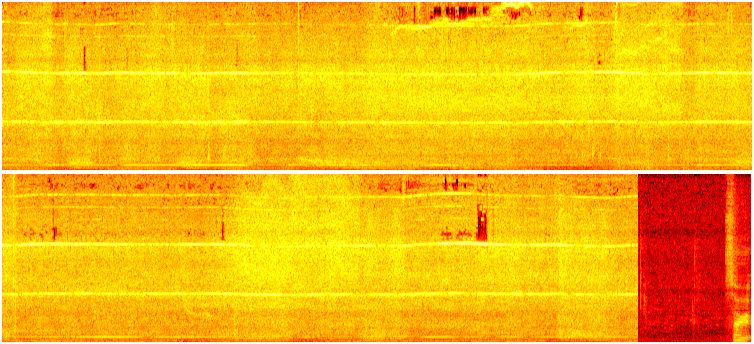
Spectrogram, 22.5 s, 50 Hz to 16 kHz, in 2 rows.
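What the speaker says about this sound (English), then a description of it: "see what the Hoover actually picks up, and you can have a listen to see how loud it is" A Vax Dynamo C85-Z2 cylinder vacuum cleaner roars steadily with a high whine as it is pushed over short pile carpet, its pitch shifting slightly with each stroke before cutting off near the end.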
